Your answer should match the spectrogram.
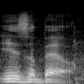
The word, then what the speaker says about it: Izebel: say the spirit of isabel which can be spelt with an i or a y or y i uh in the strong they spell it with a i z e is a bell okay now so the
